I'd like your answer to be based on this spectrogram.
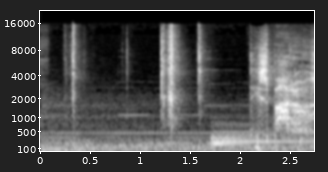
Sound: shutter sounds

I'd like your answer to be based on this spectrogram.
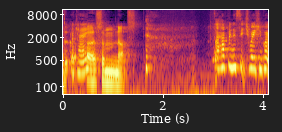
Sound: giggles

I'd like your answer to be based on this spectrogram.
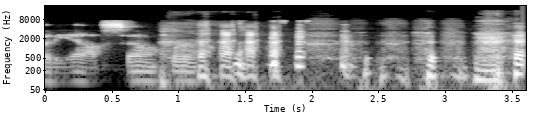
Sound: laughter

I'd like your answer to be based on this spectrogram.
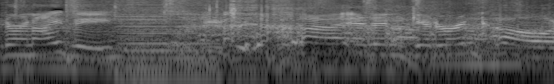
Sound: laughing

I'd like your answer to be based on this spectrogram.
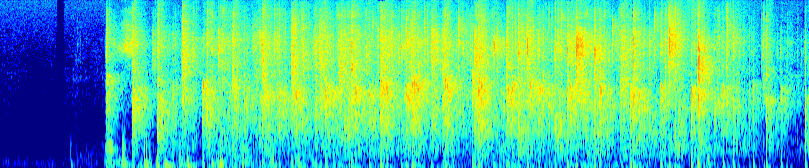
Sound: applause

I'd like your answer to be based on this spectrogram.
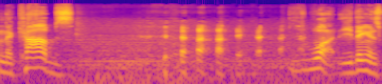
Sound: laughing

